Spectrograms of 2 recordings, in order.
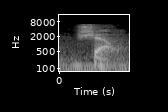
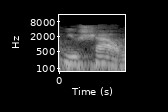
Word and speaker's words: shall: Leah Rose, you don't do this as much as your sister Kara does, but I pronounce shall, shell, like it's an E.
